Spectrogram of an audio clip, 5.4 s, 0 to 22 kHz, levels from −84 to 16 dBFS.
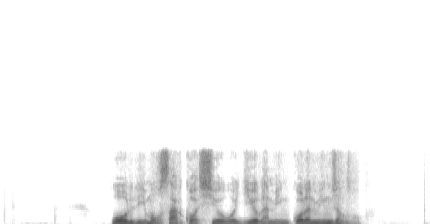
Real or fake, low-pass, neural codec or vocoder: fake; 7.2 kHz; codec, 16 kHz in and 24 kHz out, 0.4 kbps, LongCat-Audio-Codec, fine tuned four codebook decoder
